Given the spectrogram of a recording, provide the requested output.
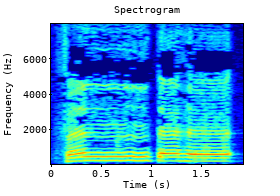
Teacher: التقليل اقرب للفتح يعني ما بيبقاش ملحوظ قوي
